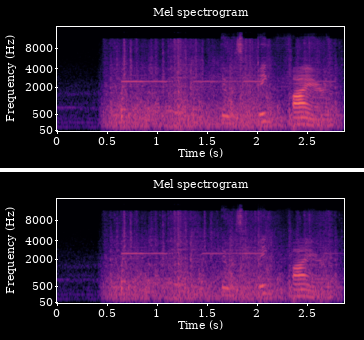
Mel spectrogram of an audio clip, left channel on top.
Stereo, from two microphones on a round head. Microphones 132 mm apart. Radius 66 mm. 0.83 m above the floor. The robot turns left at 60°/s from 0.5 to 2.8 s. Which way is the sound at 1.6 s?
175° left.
